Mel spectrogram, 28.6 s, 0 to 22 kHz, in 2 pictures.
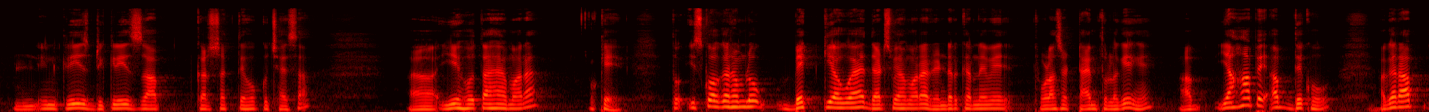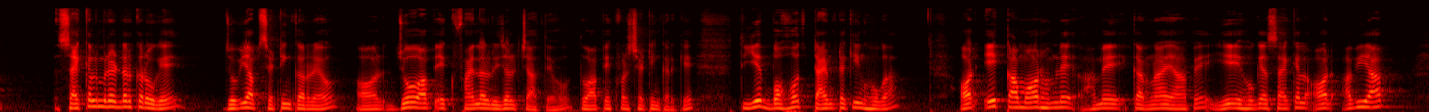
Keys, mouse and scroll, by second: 15.9-16.3 scroll up 1, 16.3-17.6 shift+middle drag, 17.6 click, 18.2-20.2 shift+middle drag, 20.2-27.3 drag, 27.3 shift+middle click, 27.6 scroll down 1, 27.8-28.5 shift+middle drag.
